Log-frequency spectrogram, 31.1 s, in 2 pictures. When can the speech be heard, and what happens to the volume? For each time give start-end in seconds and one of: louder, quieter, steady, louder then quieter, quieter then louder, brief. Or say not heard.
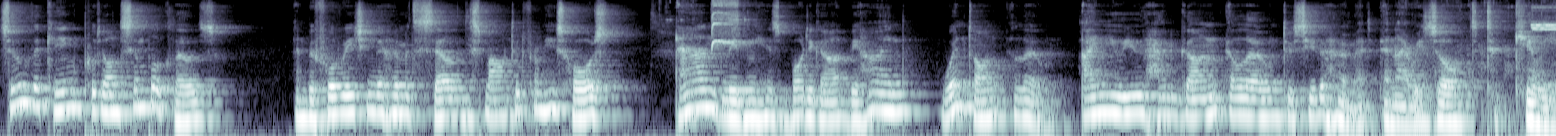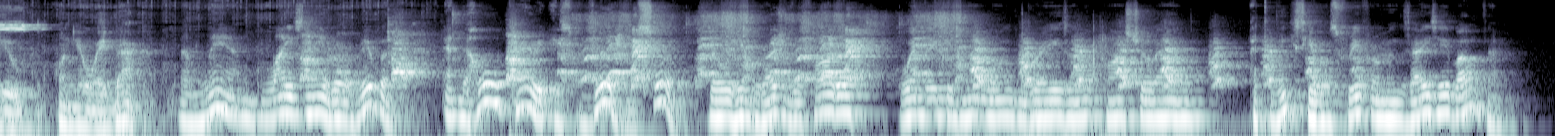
0.0-31.0 steady.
